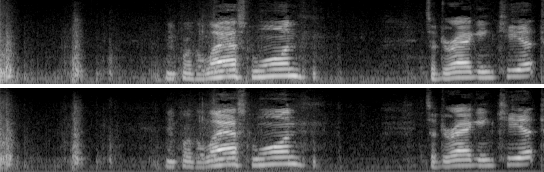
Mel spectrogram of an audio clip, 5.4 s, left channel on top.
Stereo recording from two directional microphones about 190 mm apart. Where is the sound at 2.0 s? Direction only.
10° left (ahead or behind).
